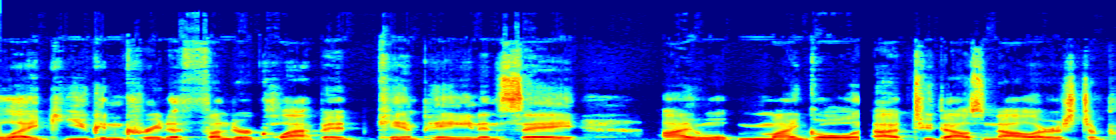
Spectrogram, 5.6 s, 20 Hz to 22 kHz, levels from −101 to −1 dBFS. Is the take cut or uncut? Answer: cut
